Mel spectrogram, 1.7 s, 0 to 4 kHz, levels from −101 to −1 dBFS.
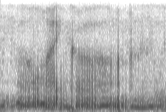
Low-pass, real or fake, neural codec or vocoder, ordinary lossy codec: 3.6 kHz; fake; codec, 24 kHz, 0.9 kbps, WavTokenizer, small release; Opus, 32 kbps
